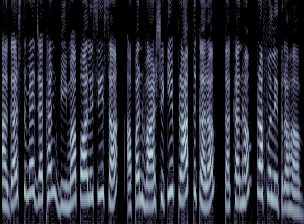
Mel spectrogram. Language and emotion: Maithili, happy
